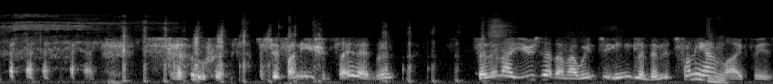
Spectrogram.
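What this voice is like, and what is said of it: South African accent. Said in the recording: “You have a bit of a strange accent. Where are you from? ... Australia. I said, no, I'm actually from South Africa.”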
